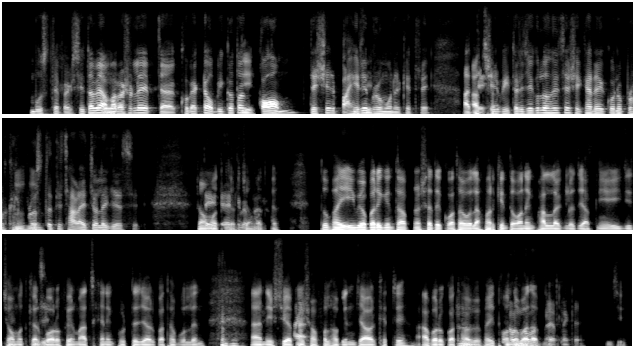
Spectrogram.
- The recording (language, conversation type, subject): Bengali, unstructured, আপনি কোন দেশে ভ্রমণ করতে সবচেয়ে বেশি আগ্রহী?
- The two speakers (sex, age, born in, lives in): male, 25-29, Bangladesh, Bangladesh; male, 30-34, Bangladesh, Bangladesh
- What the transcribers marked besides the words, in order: laughing while speaking: "কোনো প্রকার প্রস্তুতি ছাড়াই চলে গিয়েছি"; other background noise; chuckle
